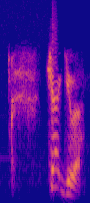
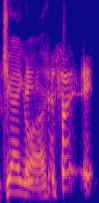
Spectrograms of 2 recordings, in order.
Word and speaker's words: Jaguar: So it's if you look at the way it's spelled, it's Jaguar. So it's Jaguar. So Jaguar, not you. But the Americans put a W in it that doesn't exist.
